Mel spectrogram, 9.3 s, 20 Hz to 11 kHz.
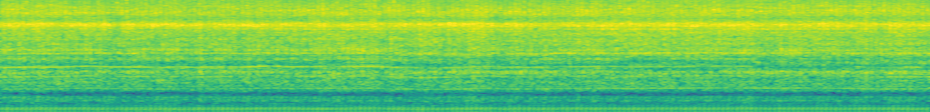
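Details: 1956 Gravely Model L single-cylinder at steady speed, governor removed, after full-throttle running: fast uneven chatter with knocky edge and pops, smoking; owner suspects oil-fouled plug, possibly broken ring; carburetor and points fine; unconfirmed.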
